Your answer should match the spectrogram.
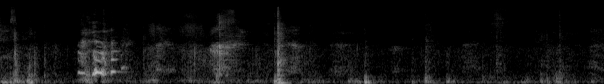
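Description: Thumps, knocks and rustling from a toddler clambering onto a leather couch, with one loud low thump about three seconds in. A brief voice sound comes about a second in.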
